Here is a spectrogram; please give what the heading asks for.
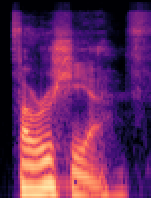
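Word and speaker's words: Faurecia: supplier um oh man I'm gonna get this name wrong well Patrick color it's farushia F we'll call it that f-a-u-r-e for Russia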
